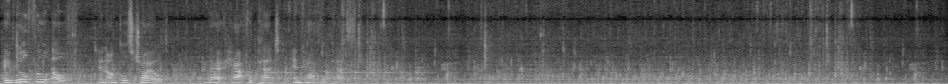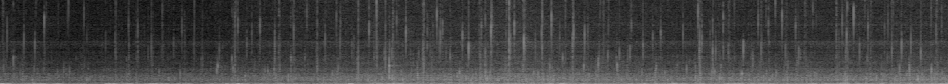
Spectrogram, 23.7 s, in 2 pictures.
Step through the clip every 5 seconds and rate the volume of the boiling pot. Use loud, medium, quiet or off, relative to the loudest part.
loud, loud, medium, medium, medium.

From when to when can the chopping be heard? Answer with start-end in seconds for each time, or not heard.
3.4-5.3.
